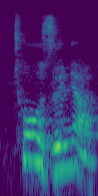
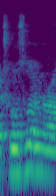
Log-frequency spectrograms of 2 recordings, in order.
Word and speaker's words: 조선: 그러면 영어로 말하면 초우슨이야. 초우슨. 초선이야. 초선. CHOSUN. 그러면 우리나라 조선으로 하면 대충 발음하면 초우슨 이렇게 추수 뽑다. 초우슨 뽑히다. 그러니까 초우순, 우리나라는 뽑힌 민족 뭐 이렇게 생각하는 거예요. 아예 우리나라는 조선이요, 조선. 초우순이 아니에요.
